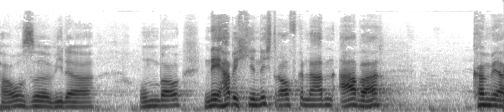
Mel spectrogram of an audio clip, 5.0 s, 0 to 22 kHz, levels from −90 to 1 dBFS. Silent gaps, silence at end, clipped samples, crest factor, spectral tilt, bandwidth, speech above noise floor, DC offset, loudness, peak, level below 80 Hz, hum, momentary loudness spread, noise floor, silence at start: none; 0 s; under 0.1%; 16 dB; -6.5 dB/octave; 14.5 kHz; 27 dB; under 0.1%; -18 LUFS; -2 dBFS; -46 dBFS; none; 12 LU; -43 dBFS; 0 s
